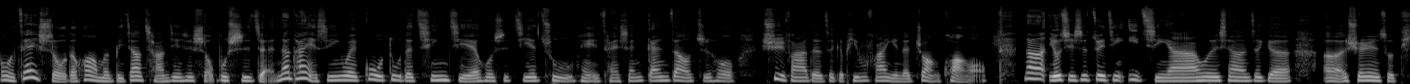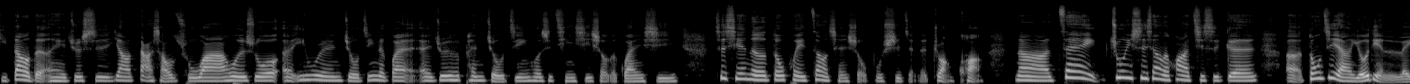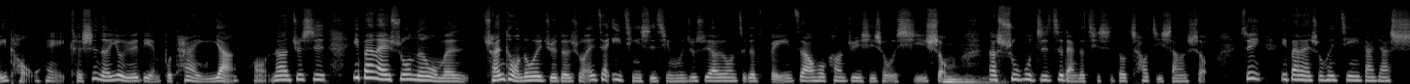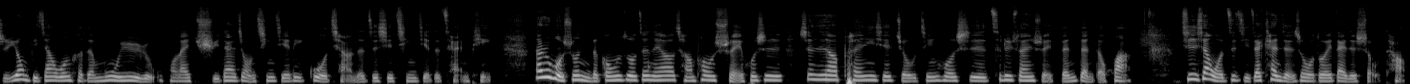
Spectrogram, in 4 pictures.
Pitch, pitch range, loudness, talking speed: 175 Hz, 155-200 Hz, -29 LUFS, 320 characters per minute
